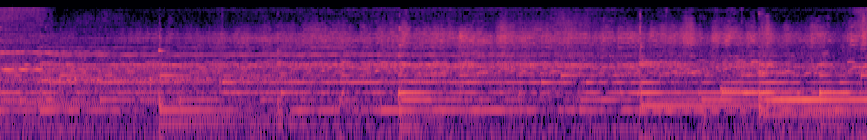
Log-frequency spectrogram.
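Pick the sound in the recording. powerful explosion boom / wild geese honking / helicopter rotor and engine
wild geese honking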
